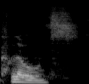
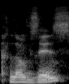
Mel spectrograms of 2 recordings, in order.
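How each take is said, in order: First: The consonants blend together into one syllable. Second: The consonants are split with an extra vowel. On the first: The speaker calls it right. "it's all one sound" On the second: The speaker calls it wrong. "You said cloves is"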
